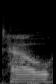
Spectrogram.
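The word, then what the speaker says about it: Tao: t a o so obviously it's spell it's pronounced tau as everyone does in the movie yep the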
